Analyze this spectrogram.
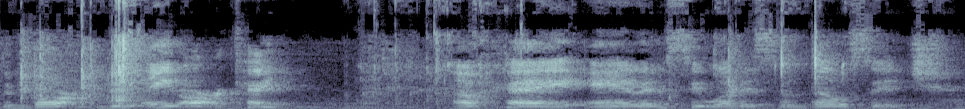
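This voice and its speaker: A woman talks at a fairly slow pace. Noticeable background noise and audible room echo fill the recording. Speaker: wellness vlogger. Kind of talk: tutorial. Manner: casual, chatty.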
